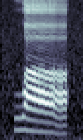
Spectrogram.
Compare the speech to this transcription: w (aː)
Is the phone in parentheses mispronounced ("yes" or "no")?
no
